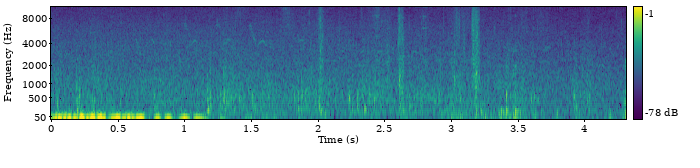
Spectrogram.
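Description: Horse hooves clip-clop in the video game Skyrim as the horse walks along, an uneven stream of soft thuds and clops at moderate volume with no talking.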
